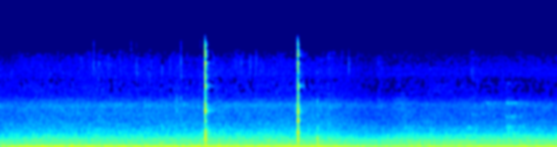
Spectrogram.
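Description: Two short clinks of a metal spoon against a ceramic soup bowl, about a second apart near the middle, over a steady low hum.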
